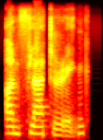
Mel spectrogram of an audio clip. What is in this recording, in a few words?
"Unflattering", Indian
